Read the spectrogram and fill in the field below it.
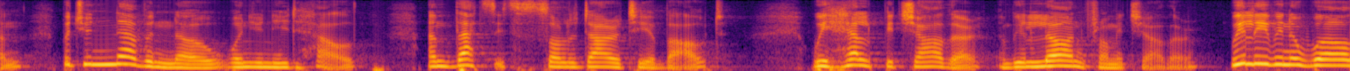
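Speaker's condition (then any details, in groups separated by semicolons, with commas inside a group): No condition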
